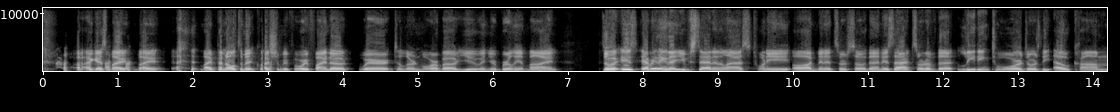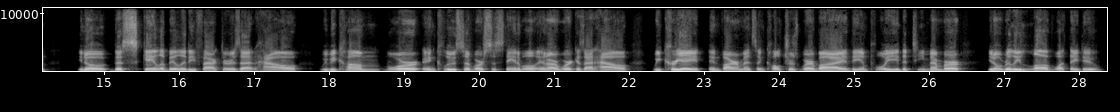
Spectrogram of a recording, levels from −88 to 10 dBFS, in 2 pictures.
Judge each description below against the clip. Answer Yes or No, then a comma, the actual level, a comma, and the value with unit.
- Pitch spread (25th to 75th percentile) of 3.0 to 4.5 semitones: No, narrow, 2.4 semitones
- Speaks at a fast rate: No, average, 180 wpm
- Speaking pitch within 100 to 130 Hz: Yes, low, 115 Hz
